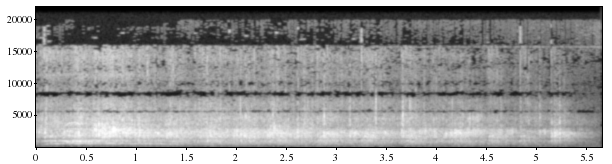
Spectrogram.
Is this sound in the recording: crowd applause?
yes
